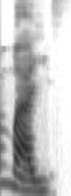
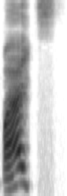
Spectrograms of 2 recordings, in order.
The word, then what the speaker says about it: maíz: Entonces, si la palabra fuera así, se pronunciara maíz en lugar de maíz, entonces ahí ya pues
